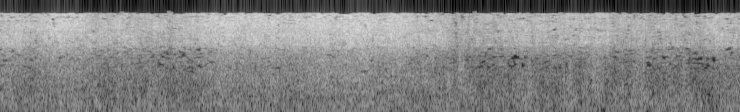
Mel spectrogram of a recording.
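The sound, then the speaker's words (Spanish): A gushing waterfall roars steadily and loudly, a dense, unbroken rush of falling water with no pauses or voices: the gushing springs (chorros) of the río Mundo in the Sierra del Segura, Albacete, Spain. “El espectacular reventón de los chorros del río Mundo en la Sierra del Segura, en Albacete.”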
